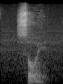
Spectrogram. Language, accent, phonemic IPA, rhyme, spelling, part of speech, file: English, US, /sɔɪ/, -ɔɪ, soy, noun / adjective / verb, En-us-soy.ogg
- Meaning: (noun) 1. A common East Asian liquid sauce, made by subjecting boiled beans to long fermentation and then long digestion in salt and water 2. Soybeans, or the protein derived from them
